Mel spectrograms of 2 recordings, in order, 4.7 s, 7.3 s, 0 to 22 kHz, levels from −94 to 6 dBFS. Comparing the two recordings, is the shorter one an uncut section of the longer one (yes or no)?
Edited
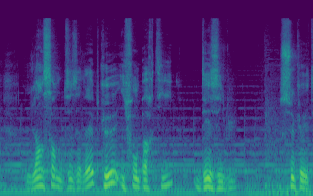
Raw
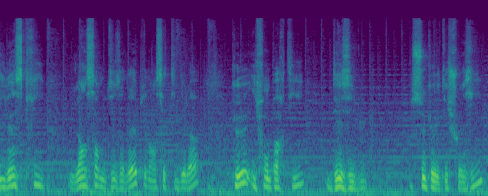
no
